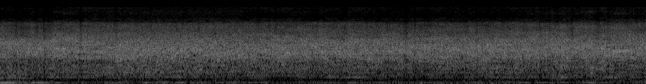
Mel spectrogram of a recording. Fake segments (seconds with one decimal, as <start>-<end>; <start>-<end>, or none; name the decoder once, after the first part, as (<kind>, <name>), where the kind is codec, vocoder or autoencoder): 0.0-1.3 (codec, SNAC); 2.4-6.5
